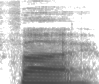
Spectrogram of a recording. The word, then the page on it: phi: American English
